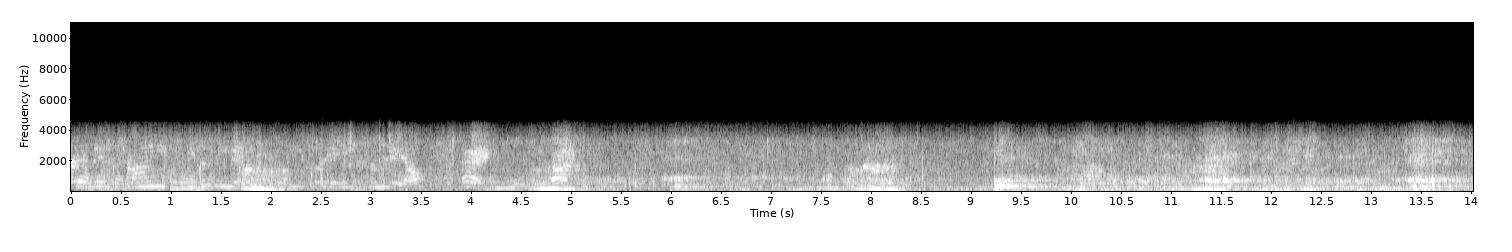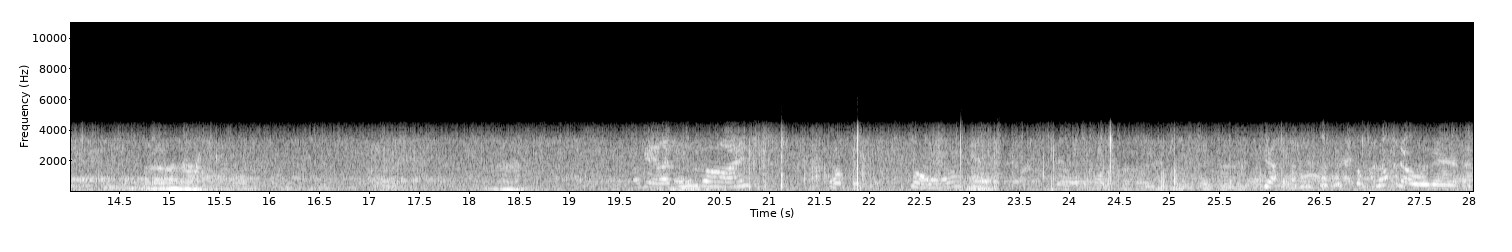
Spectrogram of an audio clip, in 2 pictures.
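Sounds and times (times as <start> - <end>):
tigers roaring: 1.0 - 2.3, 4.2 - 20.4, 22.9 - 25.9.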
